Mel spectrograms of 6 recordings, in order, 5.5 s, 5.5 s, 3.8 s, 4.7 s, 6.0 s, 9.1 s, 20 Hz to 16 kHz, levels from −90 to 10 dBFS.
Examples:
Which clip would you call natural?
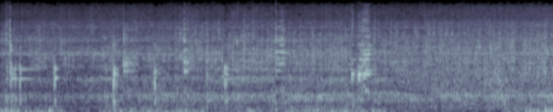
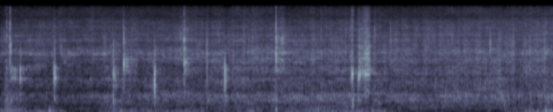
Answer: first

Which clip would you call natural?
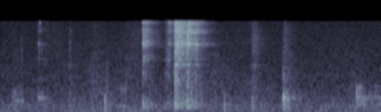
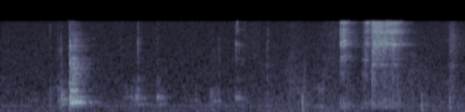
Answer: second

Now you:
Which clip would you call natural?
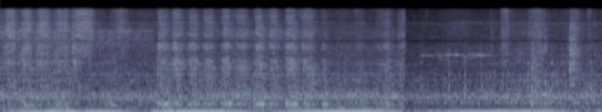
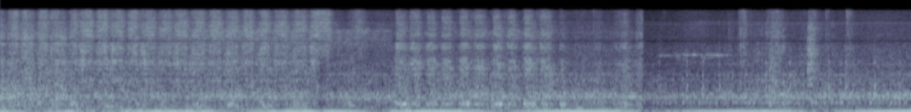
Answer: second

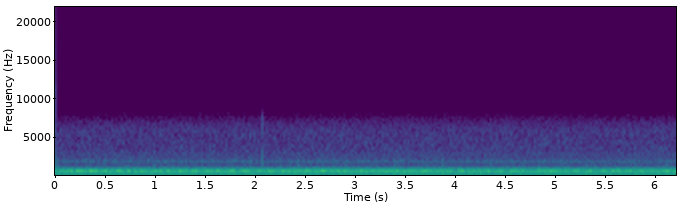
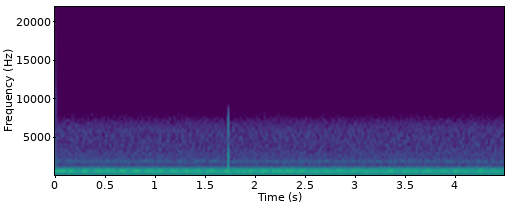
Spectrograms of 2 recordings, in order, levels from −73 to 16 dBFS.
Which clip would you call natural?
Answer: second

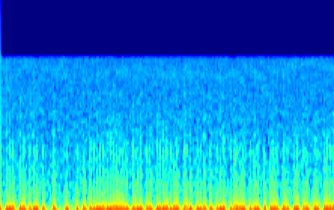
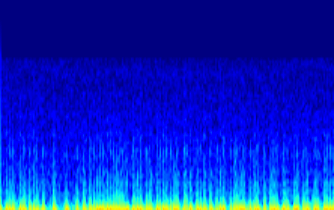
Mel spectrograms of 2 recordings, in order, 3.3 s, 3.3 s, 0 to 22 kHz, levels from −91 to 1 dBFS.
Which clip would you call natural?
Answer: first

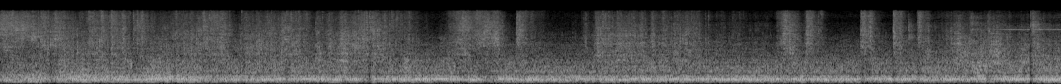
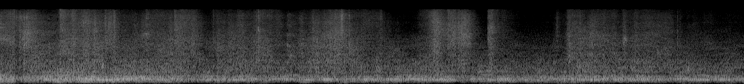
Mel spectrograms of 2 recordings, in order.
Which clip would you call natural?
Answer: first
